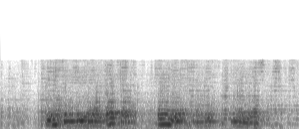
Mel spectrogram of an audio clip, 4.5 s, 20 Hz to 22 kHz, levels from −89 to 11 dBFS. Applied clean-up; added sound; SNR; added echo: neural separator model SepFormer DNS4.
